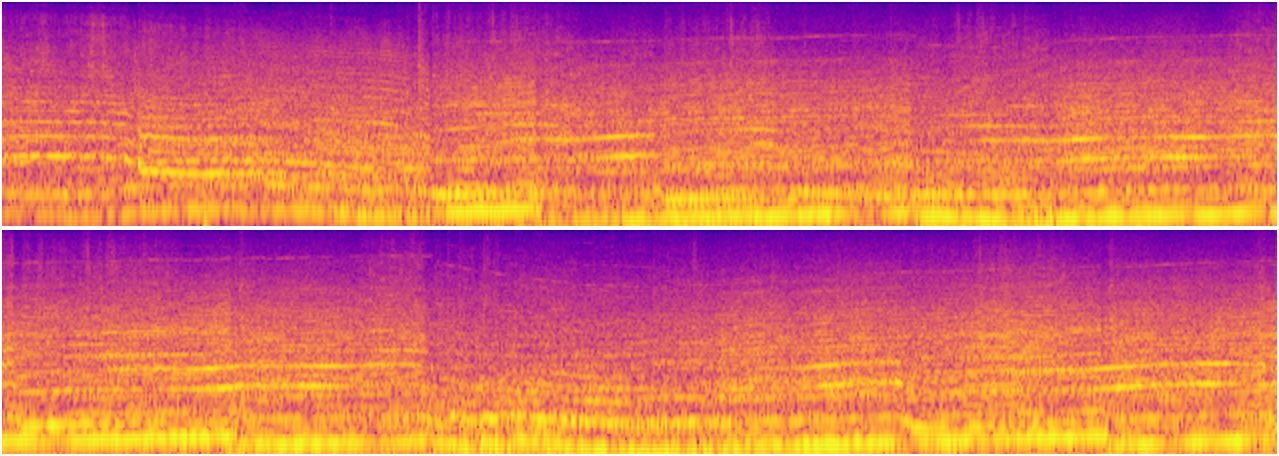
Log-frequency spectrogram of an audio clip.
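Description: Race cars, including a Ferrari and a Corvette, roar in a sim racing game set at Watkins Glen during a six-hour endurance race, with steady droning engine tones rising and falling through gear changes and no one talking.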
